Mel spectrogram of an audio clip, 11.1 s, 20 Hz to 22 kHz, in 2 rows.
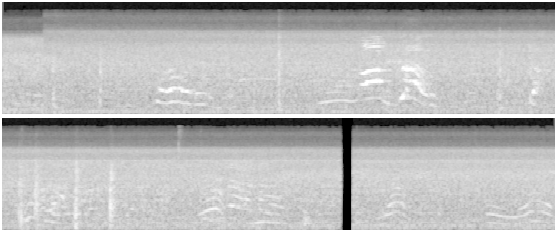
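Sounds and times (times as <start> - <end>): background hiss: 0.0 - 11.0
child's wordless vocal call: 3.2 - 4.4.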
